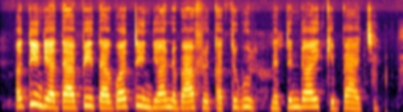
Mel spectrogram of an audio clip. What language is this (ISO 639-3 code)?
kln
